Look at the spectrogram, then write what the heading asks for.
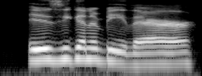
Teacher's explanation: Is links to he. The Z sound at the end of is connects to the vowel sound at the start of he, izzy. Well, maybe not quite izzy, but the each often drops.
